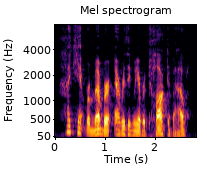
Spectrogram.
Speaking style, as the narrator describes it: Rick muttered to himself

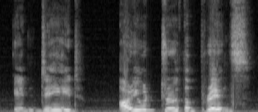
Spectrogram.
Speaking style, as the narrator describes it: exclaimed the monarch

